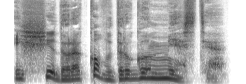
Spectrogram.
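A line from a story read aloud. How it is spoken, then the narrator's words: Hiss. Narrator (Russian): прошипел он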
